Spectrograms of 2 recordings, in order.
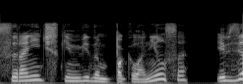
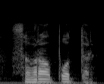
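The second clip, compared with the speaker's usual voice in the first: plain reading voice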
